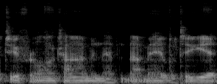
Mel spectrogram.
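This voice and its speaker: A man with an Appalachian accent has a very deep, low pitch. He speaks at a moderate pace in a bright, sharp tone. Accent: Appalachian Southern. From Southeast Kentucky, Appalachia. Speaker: musician and book vlogger. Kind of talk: casual vlog, answering tag questions. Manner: hesitant, many fillers.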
